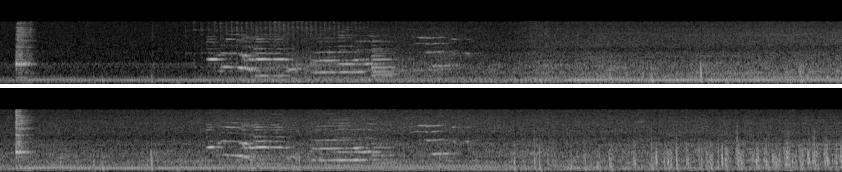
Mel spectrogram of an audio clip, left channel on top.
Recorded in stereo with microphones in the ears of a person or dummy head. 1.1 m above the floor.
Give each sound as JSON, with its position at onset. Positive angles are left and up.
{"t": 0.1, "sound": "dishes clattering", "side_deg": -75, "distance_m": 4.0}
{"t": 2.1, "sound": "a violin", "side_deg": -30, "distance_m": 2.5}
{"t": 3.7, "sound": "a piano", "side_deg": 75, "distance_m": 4.5}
